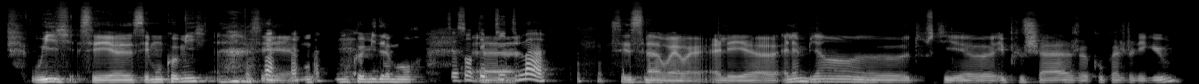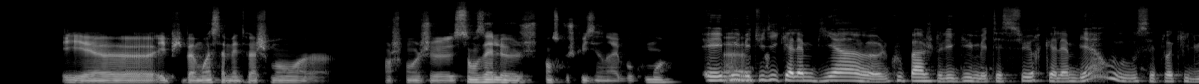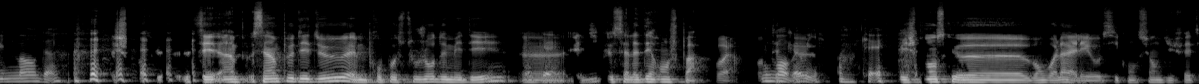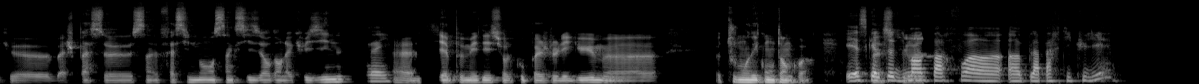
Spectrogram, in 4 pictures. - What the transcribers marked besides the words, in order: static; chuckle; laugh; distorted speech; chuckle; tapping; laugh; laughing while speaking: "OK"
- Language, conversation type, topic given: French, podcast, Comment organisez-vous les repas en semaine à la maison ?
